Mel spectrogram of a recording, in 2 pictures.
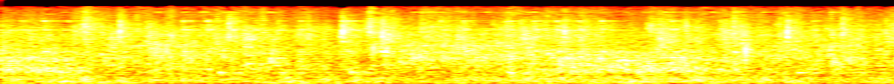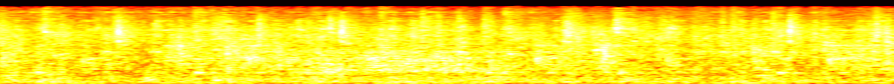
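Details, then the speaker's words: Steam engine driving line shafting while a shaper cuts a cast-iron slide-valve block: a busy clatter of shafting and gears under intermittent load, with the speed surging and settling repeatedly as the governor hunts to hold speed. "that right there now with a shaper put in the intermittent load on the shaft you can hear the governor chasing it around tried to keep the speed steady"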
